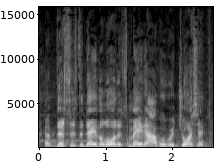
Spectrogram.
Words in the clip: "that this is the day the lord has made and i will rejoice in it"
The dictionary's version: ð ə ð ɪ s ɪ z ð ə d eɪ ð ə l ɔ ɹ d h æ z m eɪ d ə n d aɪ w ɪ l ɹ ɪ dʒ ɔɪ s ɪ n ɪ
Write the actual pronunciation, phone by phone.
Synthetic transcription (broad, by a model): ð ð ɪ s ɪ z ð ə d eɪ ð ə l ɔ ɹ d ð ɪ s m eɪ ə d aɪ w ɪ l ɹ ɪ dʒ ɔɪ s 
